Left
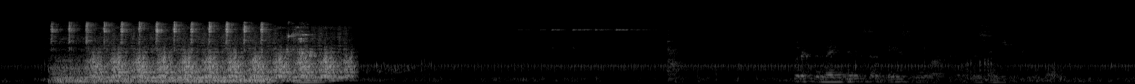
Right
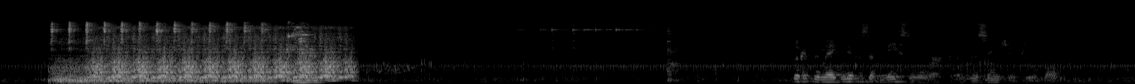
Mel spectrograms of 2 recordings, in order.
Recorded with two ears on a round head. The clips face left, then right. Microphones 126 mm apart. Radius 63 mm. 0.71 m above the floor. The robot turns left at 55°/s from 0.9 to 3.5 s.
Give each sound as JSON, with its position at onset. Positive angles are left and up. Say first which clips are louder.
{"t": 0.5, "sound": "ticking", "louder": "right 3 dB", "azimuth_deg": -170, "distance_m": 2.0}
{"t": 2.9, "sound": "a guitar", "louder": "right 3 dB", "side_deg": -20, "distance_m": 0.6}
{"t": 5.2, "sound": "a bell", "louder": "even", "side_deg": -60, "distance_m": 6.5}
{"t": 7.9, "sound": "a man speaking", "louder": "right 8 dB", "side_deg": -80, "distance_m": 6.0}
